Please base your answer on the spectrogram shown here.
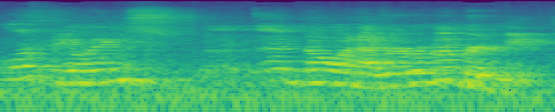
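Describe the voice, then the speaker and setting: A man's voice: high-pitched, moderate pace, close to an everyday voice. A man playing an aggrieved, scheming party crasher in a comic whodunit, hesitant yet indignant, at a staged reading. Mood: aggrieved, confessing. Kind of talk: staged comedy play reading. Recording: echoey hall, far mic, faint noise.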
